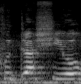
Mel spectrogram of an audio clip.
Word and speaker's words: ক্ষুদ্রাশ্মীয়: তো এটা ক্ষুদ্রাশীয় বলে, কিন্তু অ্যাকচুয়ালি তালিবস্বয়ের নিচে যে মটা রয়েছে, ময়ের উচ্চারণটা হয় না।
